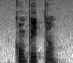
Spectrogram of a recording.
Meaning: competent (able)
- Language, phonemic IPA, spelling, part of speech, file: French, /kɔ̃.pe.tɑ̃/, compétent, adjective, Fr-compétent.ogg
